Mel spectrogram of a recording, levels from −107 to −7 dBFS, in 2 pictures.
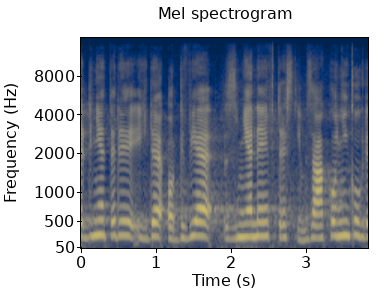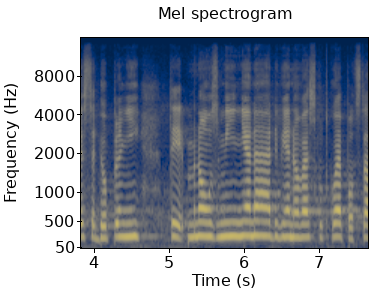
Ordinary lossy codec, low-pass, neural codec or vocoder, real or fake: AAC, 96 kbps; 14.4 kHz; autoencoder, 48 kHz, 128 numbers a frame, DAC-VAE, trained on Japanese speech; fake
